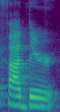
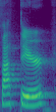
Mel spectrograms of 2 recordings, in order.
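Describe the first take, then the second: First: The middle consonant is a d sound. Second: The middle consonant is a t sound. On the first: "não é father, father com D" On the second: "muito menos fater com som de T"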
